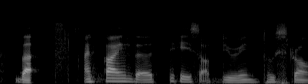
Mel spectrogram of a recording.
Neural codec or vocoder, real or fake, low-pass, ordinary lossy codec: codec, 16 kHz, 0.8 kbps, ZipCodec; fake; 7.2 kHz; none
